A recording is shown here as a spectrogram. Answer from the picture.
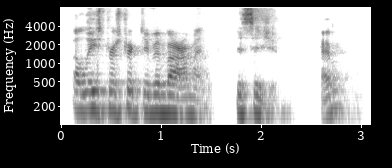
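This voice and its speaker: A man is speaking. Audible room echo follows his words. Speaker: education instructor. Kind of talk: lecture. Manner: fast.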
